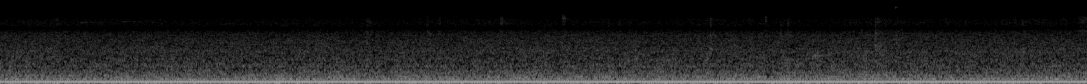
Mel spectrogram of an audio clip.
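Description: Steady low hum and airy rush of a laboratory fume hood's exhaust fan running, unchanging throughout.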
